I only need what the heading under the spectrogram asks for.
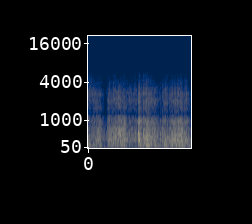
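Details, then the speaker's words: Zenith tabletop tube radio before alignment: hissy, scratchy FM static with irregular crackles and pops over faint audio, while AM is clean; the cause is unconfirmed, and an alignment is planned to maximize the signal. "got all kinds of issues here. So we're going to try to clean that up, the sound today, do a little bit of alignment, try to bring the adjustments into line so we maximize the signal that we're getting here."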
